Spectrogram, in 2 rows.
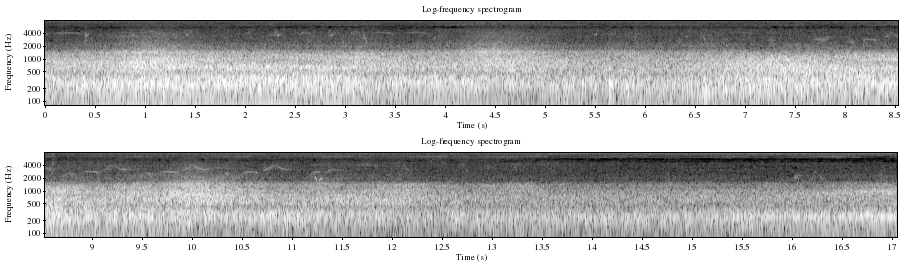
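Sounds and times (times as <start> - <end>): train rushing rumble: 4.1 - 10.3.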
